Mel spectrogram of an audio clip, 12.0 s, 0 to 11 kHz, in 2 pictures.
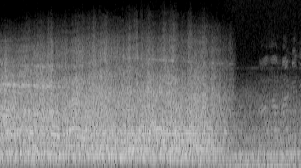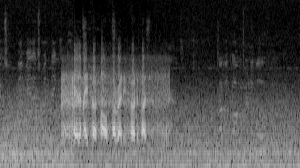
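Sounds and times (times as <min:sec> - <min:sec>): jet engines roaring with whine: 0:00.0 - 0:12.0.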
